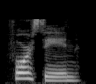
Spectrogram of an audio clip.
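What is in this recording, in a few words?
"foreseen", British English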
